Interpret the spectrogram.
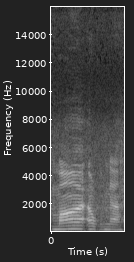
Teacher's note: الف مدہ کے بعد حمزہ دوسرے کلمے میں تو یہاں پر مد منفصل کا قاعدہ ہو رہا ہے، چاہے تو دو سے ڈھائی الف کھینچیں، چاہے تو ایک الف کھینچیں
